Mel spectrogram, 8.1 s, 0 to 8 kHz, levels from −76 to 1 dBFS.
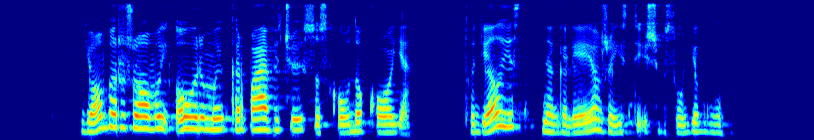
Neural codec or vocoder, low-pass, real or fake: none; 7.2 kHz; real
